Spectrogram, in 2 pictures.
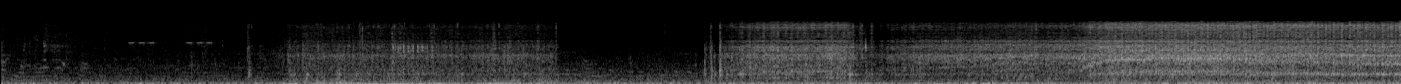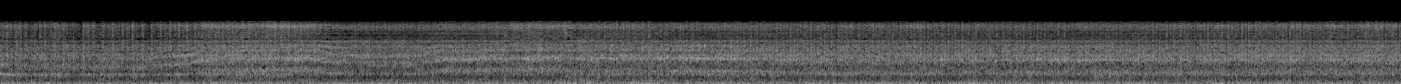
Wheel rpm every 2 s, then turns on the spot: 0, 10, 30, 10, 60, 90, 150, 110, 150, 150, 160, 150, 150, 150.
2-6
